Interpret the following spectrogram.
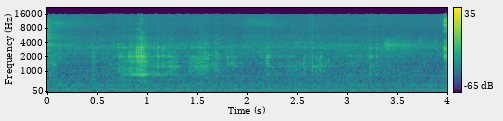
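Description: A marble rolling and clicking lightly down a 3D-printed plastic staircase, with a slightly louder sound about a second in followed by faint scattered ticks.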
